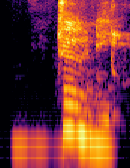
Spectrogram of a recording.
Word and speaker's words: Tuni: Can you Tuni. pronounce it again? Tuni. Tuni. No, not the two, but Tu. tu.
